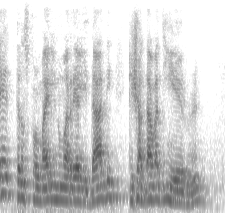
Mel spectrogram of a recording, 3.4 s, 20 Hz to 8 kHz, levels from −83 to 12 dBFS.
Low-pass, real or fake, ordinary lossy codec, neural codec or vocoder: 7.2 kHz; real; Opus, 24 kbps; none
